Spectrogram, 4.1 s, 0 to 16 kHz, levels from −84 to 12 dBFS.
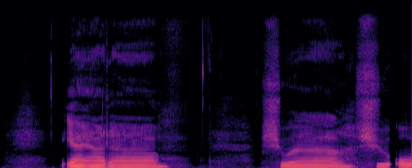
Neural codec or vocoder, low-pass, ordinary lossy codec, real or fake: vocoder, 44.1 kHz, 128 mel bands every 512 samples, BigVGAN v2; 14.4 kHz; none; fake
